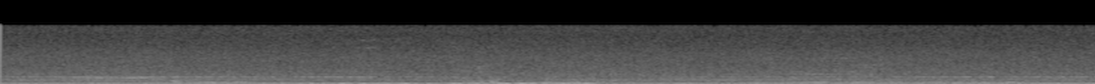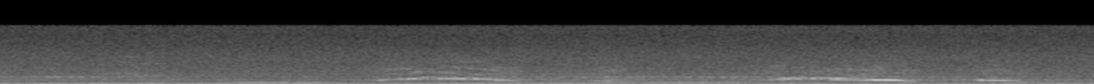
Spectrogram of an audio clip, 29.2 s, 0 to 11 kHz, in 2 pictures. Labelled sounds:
0.9	1.2	humpback whale, 0.86 to 1.0 kHz
19.7	20.8	humpback whale, 0.80 to 2.1 kHz
25.0	25.9	humpback whale, 0.80 to 0.99 kHz

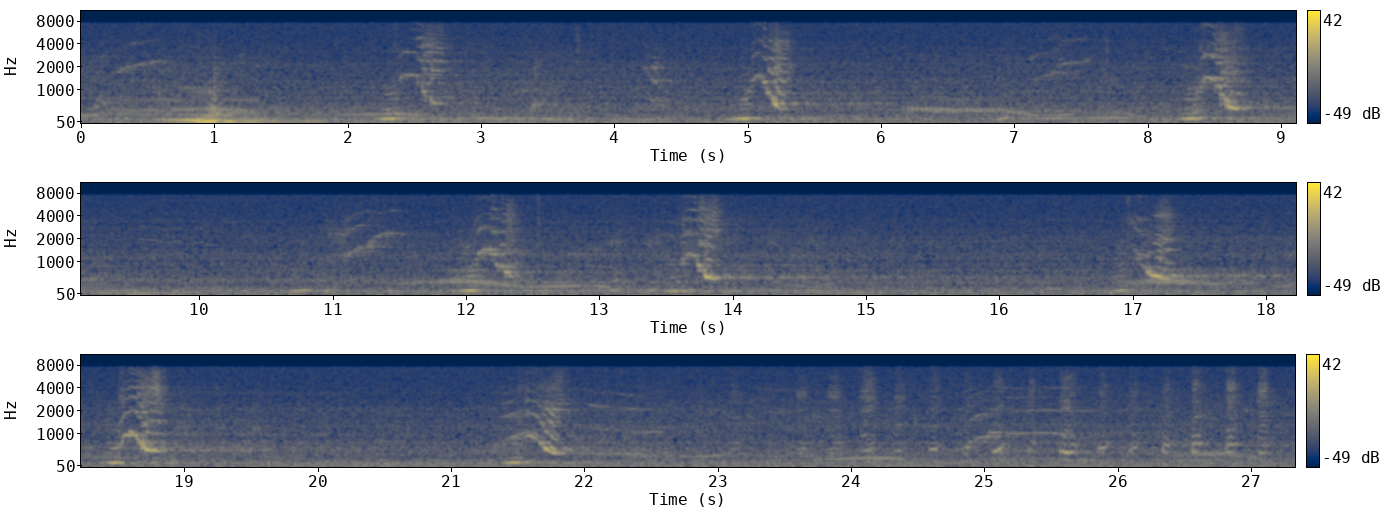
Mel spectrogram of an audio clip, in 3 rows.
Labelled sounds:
0.2	1.0	humpback whale, 0.90 to 4.5 kHz
2.5	2.8	humpback whale, 2.2 to 4.0 kHz
7.3	8.8	humpback whale, 1.6 to 2.6 kHz
9.3	9.9	humpback whale, 1.7 to 3.1 kHz
11.0	12.3	humpback whale, 1.1 to 4.8 kHz
13.5	13.8	humpback whale, 0.80 to 1.3 kHz
18.5	18.9	humpback whale, 0.80 to 4.3 kHz
21.4	21.7	humpback whale, 0.80 to 2.0 kHz
22.2	23.6	humpback whale, 0.96 to 3.4 kHz
24.3	25.7	humpback whale, 0.80 to 3.9 kHz
26.5	26.8	humpback whale, 1.5 to 1.8 kHz

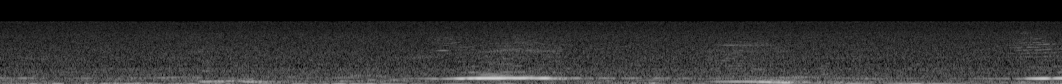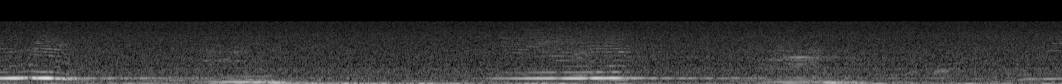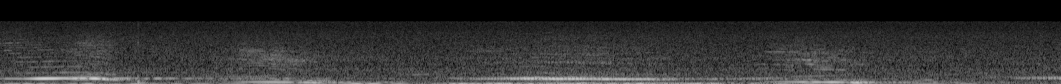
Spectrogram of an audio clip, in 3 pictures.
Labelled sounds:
4.8	5.1	humpback whale, 1.7 to 2.0 kHz
7.2	7.6	humpback whale, 2.3 to 2.5 kHz
10.4	11.3	humpback whale, 1.9 to 2.6 kHz
18.4	18.8	humpback whale, 1.2 to 1.4 kHz
21.1	21.9	humpback whale, 0.80 to 2.8 kHz
28.9	29.3	humpback whale, 1.7 to 1.8 kHz

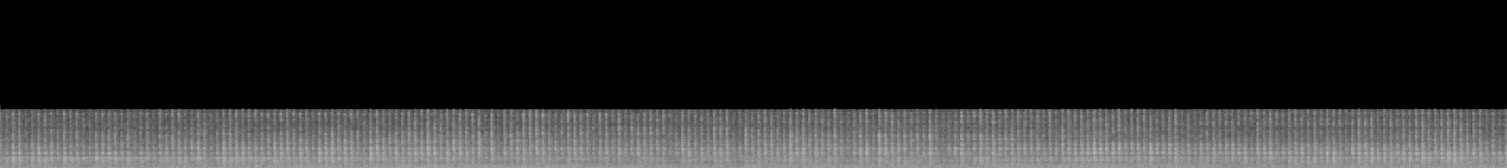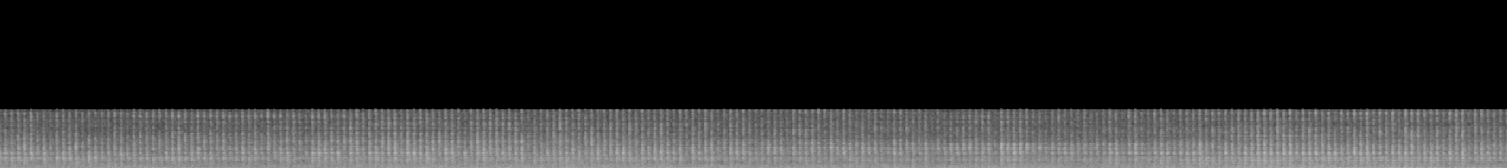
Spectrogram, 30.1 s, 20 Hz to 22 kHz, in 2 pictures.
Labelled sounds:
11.6	11.8	vessel noise, 4.0 to 4.1 kHz

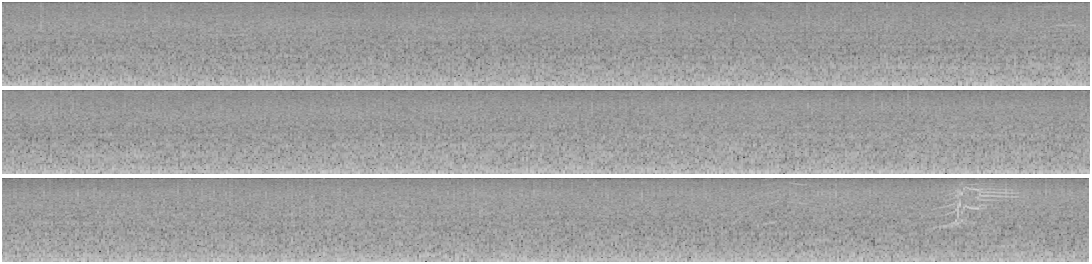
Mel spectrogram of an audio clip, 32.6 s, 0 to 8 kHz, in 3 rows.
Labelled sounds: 2.0	3.6	killer whale, 1.9 to 5.5 kHz
10.2	10.9	killer whale, 2.6 to 7.2 kHz
24.8	25.9	killer whale, 6.5 to 8.0 kHz
29.0	30.3	killer whale, southern resident, 1.1 to 8.0 kHz
30.8	32.0	killer whale, southern resident, L pod, call S02iii, 0.81 to 8.0 kHz

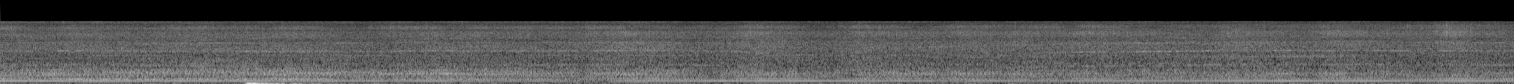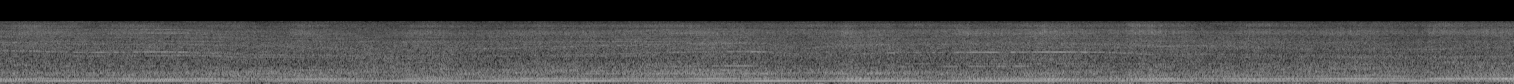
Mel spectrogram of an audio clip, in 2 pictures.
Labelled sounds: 11.3	11.9	vessel noise, 0.89 to 2.7 kHz
16.5	17.4	vessel noise, 1.4 to 2.5 kHz
21.9	22.8	vessel noise, 0.86 to 3.9 kHz

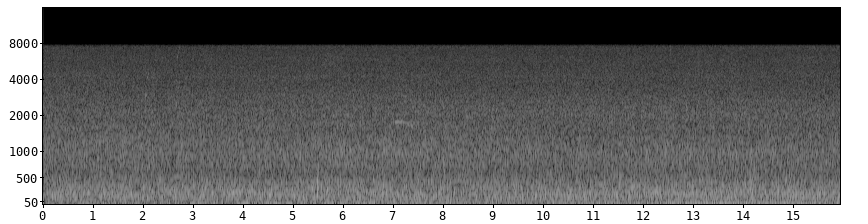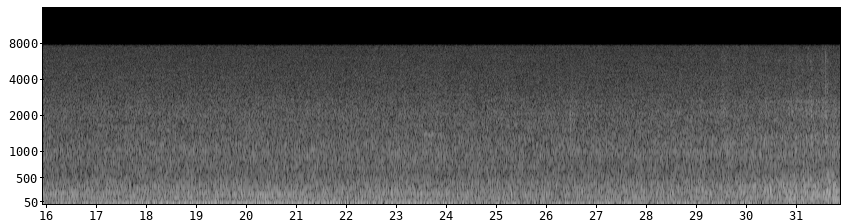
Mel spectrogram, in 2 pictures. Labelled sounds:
7.0	7.3	killer whale, Bigg's (transient), 1.6 to 1.8 kHz

